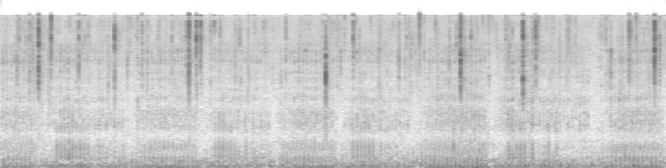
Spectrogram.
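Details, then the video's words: Domestic cat purring in a deep, even rumble with rhythmic in-and-out breath pulses, while a fireplace crackles and pops sharply in the background. "Purring Cat with Cozy Crackling Fireplace Sound"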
